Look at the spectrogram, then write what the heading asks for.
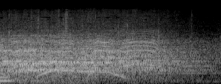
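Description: A large indoor crowd boos loudly, a dense, sustained roar of many voices with drawn-out wavering tones, easing off slightly toward the end. No one speaks over it.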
